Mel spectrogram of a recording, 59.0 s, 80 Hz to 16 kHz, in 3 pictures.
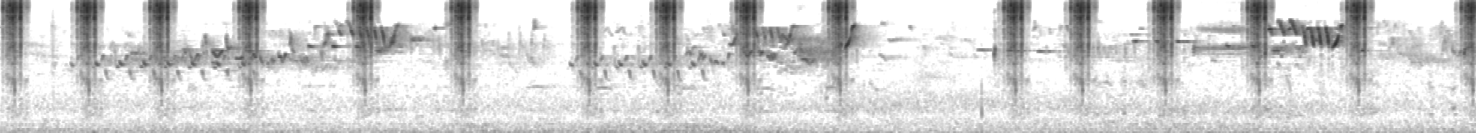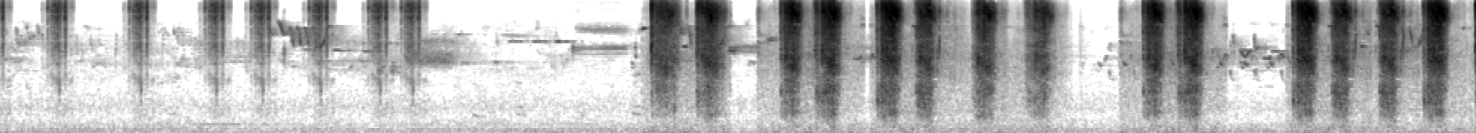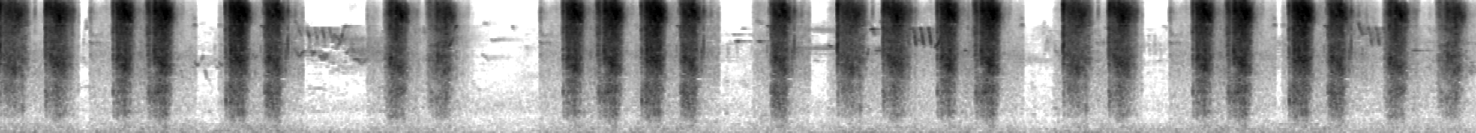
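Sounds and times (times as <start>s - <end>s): small metal hoe scraping sand: 19.5s - 20.6s, 21.4s - 21.8s, 28.2s - 34.0s, 34.6s - 36.0s, 36.8s - 43.4s, 44.3s - 45.6s, 46.6s - 59.0s.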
